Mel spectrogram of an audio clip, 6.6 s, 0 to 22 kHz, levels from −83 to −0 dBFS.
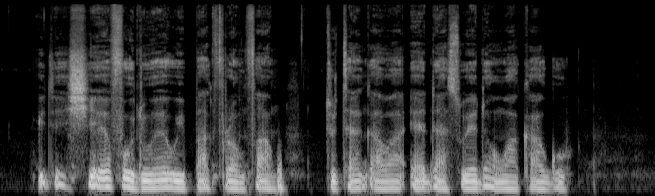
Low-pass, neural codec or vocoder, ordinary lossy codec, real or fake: none; vocoder, 48 kHz, 128 mel bands, Vocos; none; fake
